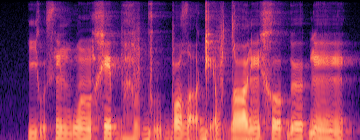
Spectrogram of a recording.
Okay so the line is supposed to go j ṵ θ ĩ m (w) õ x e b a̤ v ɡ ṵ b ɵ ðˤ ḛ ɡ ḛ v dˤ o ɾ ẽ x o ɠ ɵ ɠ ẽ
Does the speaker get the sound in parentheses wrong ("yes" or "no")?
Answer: no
